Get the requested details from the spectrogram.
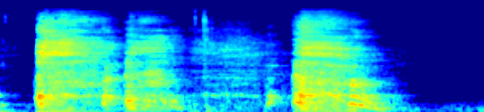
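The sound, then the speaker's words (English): Two harsh coughs, one at the start and another a beat later, with a rough throaty rasp between them, loud with no talking. “That darn cough.”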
